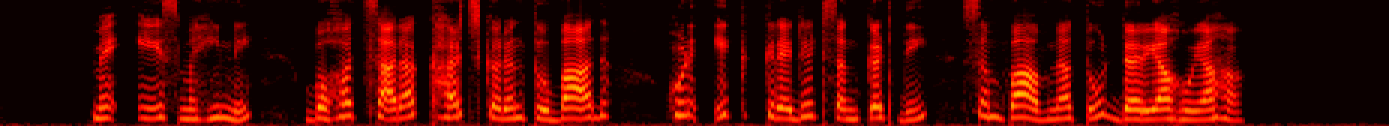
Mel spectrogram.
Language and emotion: Punjabi, fearful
